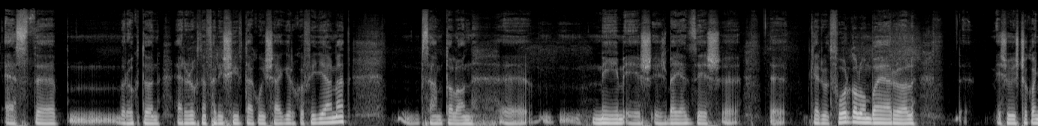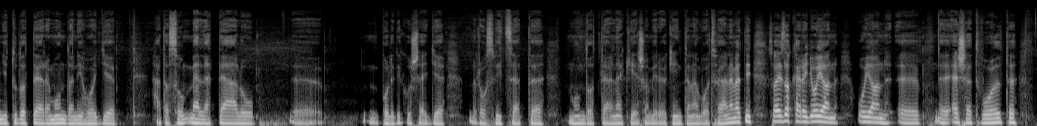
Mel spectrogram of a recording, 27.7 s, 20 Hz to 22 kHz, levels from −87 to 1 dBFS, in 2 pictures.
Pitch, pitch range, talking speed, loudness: 120 Hz, 115-135 Hz, 115 wpm, -26 LUFS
